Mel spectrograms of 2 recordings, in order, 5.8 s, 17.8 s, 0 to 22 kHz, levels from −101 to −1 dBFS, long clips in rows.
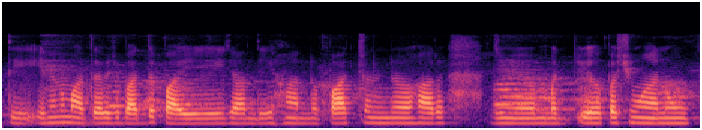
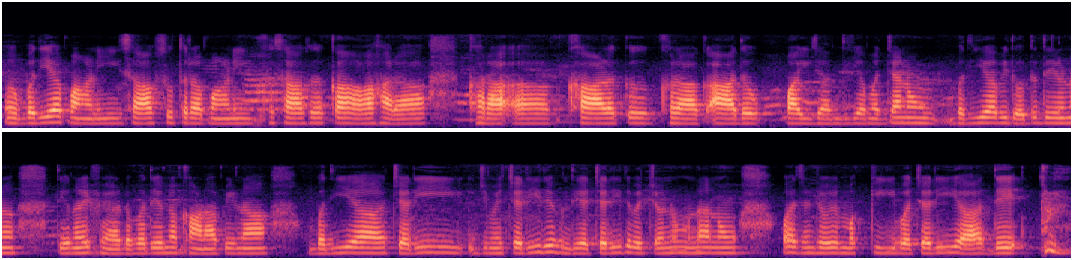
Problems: continuous background conversations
